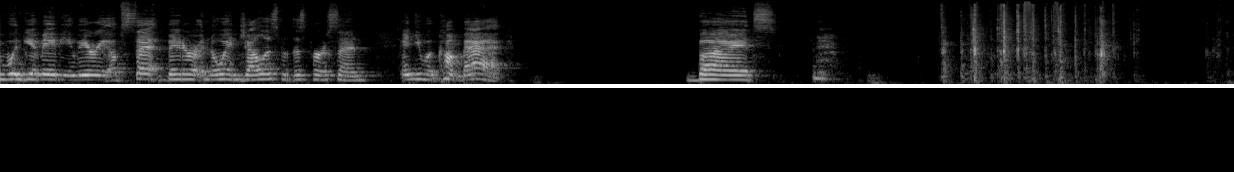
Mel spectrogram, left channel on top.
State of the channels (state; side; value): silent; right; digital silence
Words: would get maybe very upset, bitter, annoyed, jealous with this person, and you would come back. But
